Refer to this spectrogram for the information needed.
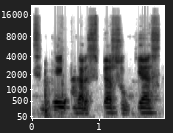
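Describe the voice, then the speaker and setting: A man's voice: medium pitch, steady tone, moderate pace, pushed and bright, low-quality recording. A man hosting an interview show in casual, colloquial chat. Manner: colloquial, says "man" and "bro" often.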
